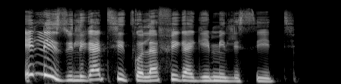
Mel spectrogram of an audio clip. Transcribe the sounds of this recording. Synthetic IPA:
ilizwiliɣatʰiǀɔlafiɣaɣimilisiːtʰi̥

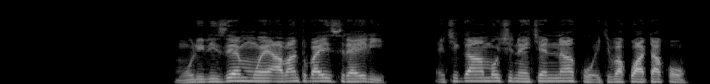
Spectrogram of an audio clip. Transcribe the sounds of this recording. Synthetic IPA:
muliɾize̞mmːwe̞aβaːntuβajisiɾaiɾi | e̞̰ciɡaːmbo̞cinoe̞ːce̞nːakue̞ciβakwaːtako̞

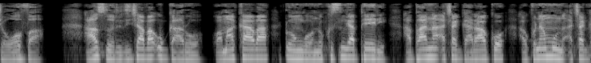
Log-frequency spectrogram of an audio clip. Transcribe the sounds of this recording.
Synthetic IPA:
eɦoːvʱa | ɦazo̞ɾirit͡ʃaʋaʔuɡʱaɾo̞ɦwamakaʋaɗo̞ŋɡo̞no̞kusiŋɡape̞ːɾi | ɦapanaʔat͡ʃaɡʱaɾako̞ | ɦakunamun̤uat͡ʃaɡʱa

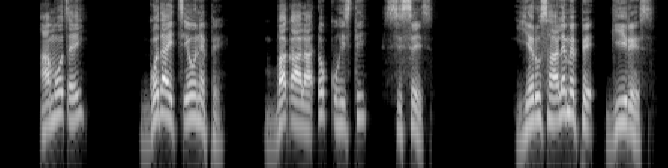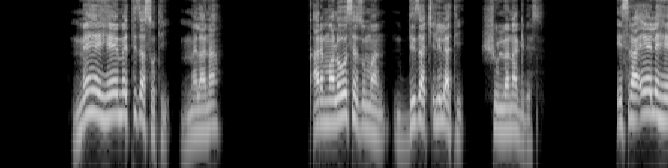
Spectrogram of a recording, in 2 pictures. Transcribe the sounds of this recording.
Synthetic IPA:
ʔɐmot͡sʼɛj | ɡɔd̪ɐjt͡sʼɪjo̞ːnɛpːɛ̰ | bɐkʼaːlaːɗɔkʼːʊhɪs̬t̪ːɪ | sɪsːe̞ːs | jɛɾʊsaːlɛmɛpːɛɡiːɾe̞ːs | mɛhɛhe̞ːmɛt̪ːɪzɐsɔt̪ɪmɛlɐnɐ | kʼɐɾmɐlo̞ːsɛzʊmɐnd̪ɪzɐt͡ʃʼɪlɪlɐt̪ɪ | ʃʊlːɐnɐɡɪd̪ɛ̰s | ʔɪsɾaːʔe̞ːlɛh

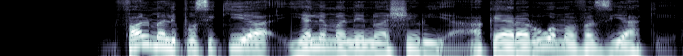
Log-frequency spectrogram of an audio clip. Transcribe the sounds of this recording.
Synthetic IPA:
m̩falmɛalipɔsikiajalɛmanɛnɔjaʃɛɾia̰akajaɾaɾuamavazijakɛ̰

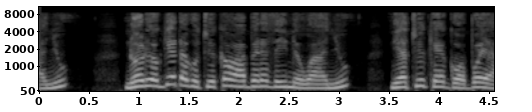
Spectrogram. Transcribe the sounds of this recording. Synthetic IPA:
ɲu | nɔɾeɔɡeɛdaɣotwekawaːbɛɾɛðeinewaɲu | neatwekɛːɡɔbɔja

